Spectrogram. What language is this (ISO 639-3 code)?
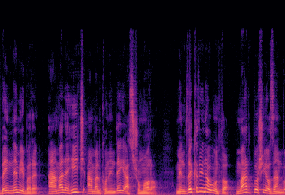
fas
